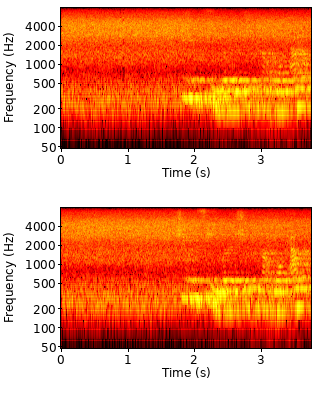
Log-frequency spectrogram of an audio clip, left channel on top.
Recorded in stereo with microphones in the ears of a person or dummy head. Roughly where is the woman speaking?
Right.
